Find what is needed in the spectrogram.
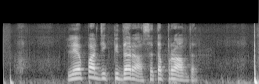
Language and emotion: Russian, angry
